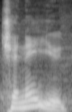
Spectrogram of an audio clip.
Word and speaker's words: Cheney: Cheney.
